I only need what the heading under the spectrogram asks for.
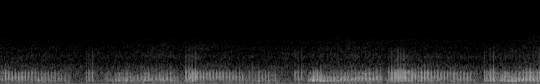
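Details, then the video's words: A happy cat purrs smoothly, low throaty vibration alternating between softer and louder phases roughly each second, steady and close, nothing else audible. "Happy Cat Purring Smoothly"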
